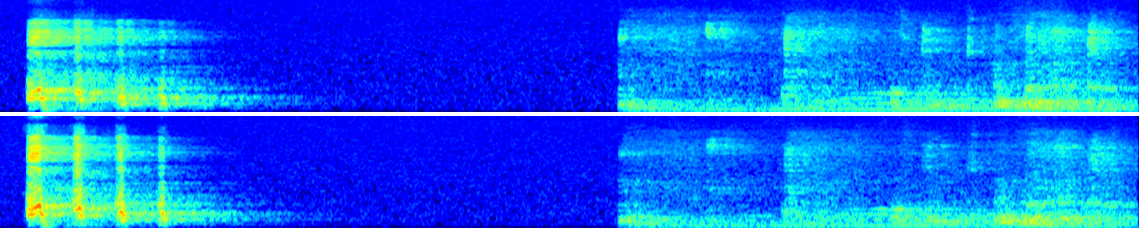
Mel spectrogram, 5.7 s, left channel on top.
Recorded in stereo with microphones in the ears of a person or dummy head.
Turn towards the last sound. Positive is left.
turn(degrees=65)  # may be behind; listen again after turning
